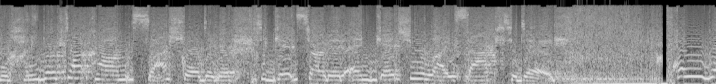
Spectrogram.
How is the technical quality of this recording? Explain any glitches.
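Poor: the speech is buried under loud, harsh distortion from start to end, likely from signed and unsigned mixed up on 16-bit samples. Flipping the top bit turns every zero crossing into a full-range jump, so pauses are as loud as speech, unlike clipping.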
